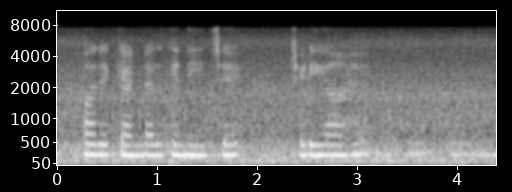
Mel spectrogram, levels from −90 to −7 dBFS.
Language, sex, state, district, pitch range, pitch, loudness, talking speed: Hindi, female, Odisha, Nuapada, 215-225 Hz, 220 Hz, -15 LUFS, 95 wpm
